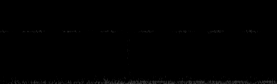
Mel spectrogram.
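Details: Cricket chirping continues as a thin high steady trill with faint pulses, a low droning hum and two short sharp clicks.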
